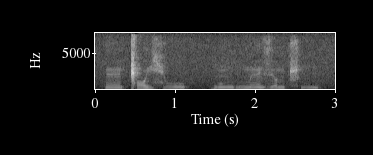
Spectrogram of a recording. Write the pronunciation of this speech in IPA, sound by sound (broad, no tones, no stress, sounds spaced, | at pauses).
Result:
ẽ ǁ ɔ j ɕ u | ɡ ũ ŋ i m ẽ zʲ ɔ n ʈ͡ʂʰ i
